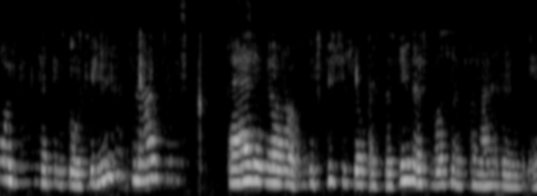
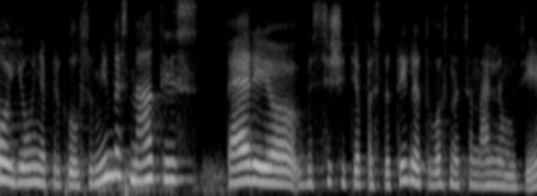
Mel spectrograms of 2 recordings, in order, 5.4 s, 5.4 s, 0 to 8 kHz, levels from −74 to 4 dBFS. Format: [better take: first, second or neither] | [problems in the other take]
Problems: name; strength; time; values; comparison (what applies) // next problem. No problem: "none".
second | noise reduction (neural mask model DeepFilterNet 3)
